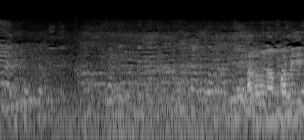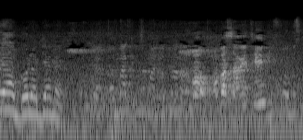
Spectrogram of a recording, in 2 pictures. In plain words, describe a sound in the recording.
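A crowd of marchers chants and talks outdoors.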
